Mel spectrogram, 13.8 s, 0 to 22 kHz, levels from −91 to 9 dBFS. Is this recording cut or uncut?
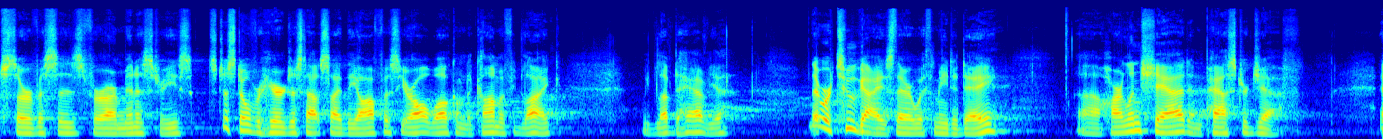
uncut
